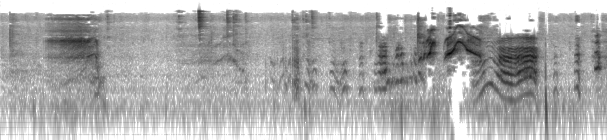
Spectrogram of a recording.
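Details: Double Yellow-headed Amazon parrots, a pair kept as pets, making a varied run of whistled, rising-and-falling calls and grating squawks. Sparse at first, then a dense burst of loud wavering harmonic notes near the end.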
